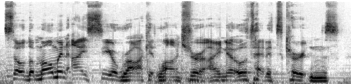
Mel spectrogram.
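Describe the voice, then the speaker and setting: While streaming a horror game, a man chats in an expressive, medium-pitched voice at normal speed, his nose slightly stuffed from a cold. His commentary is casual, rambling, and self-deprecating. The desk mic runs through a failing audio interface that adds static, and game music plays in the background.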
